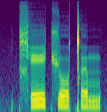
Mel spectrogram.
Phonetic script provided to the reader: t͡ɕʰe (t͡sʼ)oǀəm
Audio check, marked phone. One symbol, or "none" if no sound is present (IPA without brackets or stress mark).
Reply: t͡ʃ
